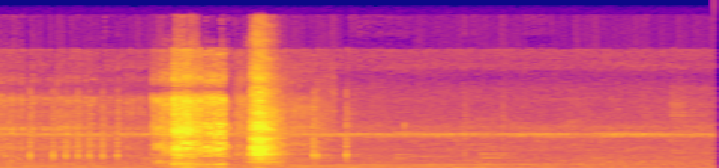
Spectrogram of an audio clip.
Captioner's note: werewolf growling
